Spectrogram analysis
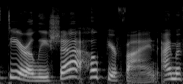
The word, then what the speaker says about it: Alisha: example is my name it's spelled a-l-i-s-h-a i pronounce it alicia some people might choose to pronounce it alicia so that's up to personal preference you have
